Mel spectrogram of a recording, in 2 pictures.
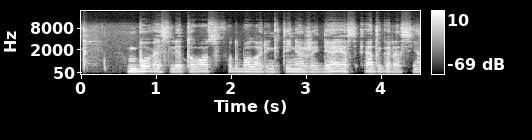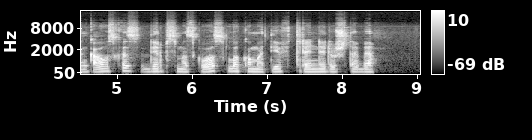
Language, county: Lithuanian, Klaipėda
